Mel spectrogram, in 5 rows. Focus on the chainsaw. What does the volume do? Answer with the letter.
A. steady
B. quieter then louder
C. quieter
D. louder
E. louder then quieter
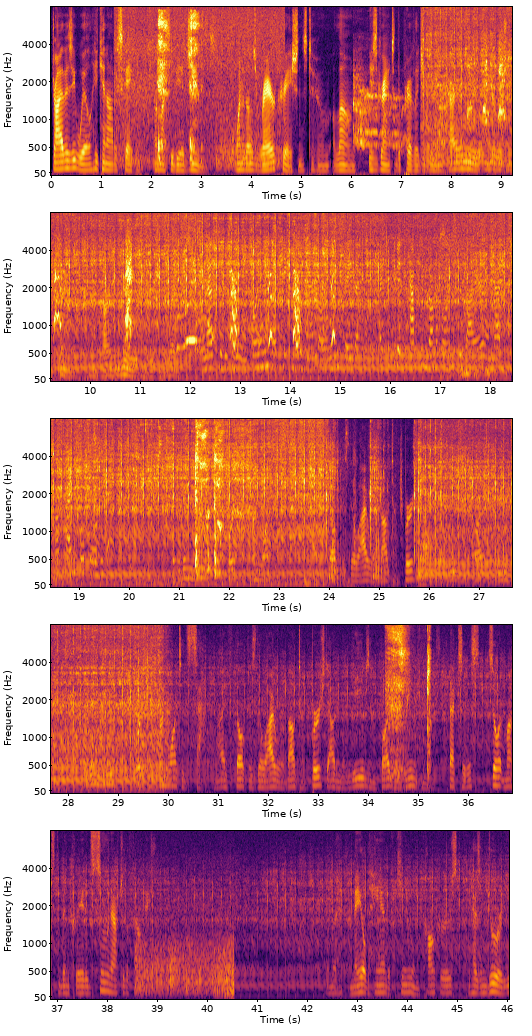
C.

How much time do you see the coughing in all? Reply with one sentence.
You can hear the coughing for 4 seconds altogether.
